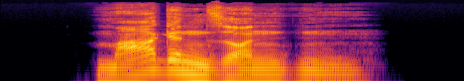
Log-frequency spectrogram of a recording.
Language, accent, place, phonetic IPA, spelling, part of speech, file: German, Germany, Berlin, [ˈmaːɡn̩ˌzɔndn̩], Magensonden, noun, De-Magensonden.ogg
- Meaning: plural of Magensonde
